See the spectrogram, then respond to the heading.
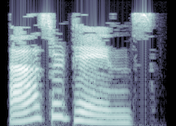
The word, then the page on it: ascertains: British English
